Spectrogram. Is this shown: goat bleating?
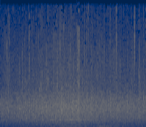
no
